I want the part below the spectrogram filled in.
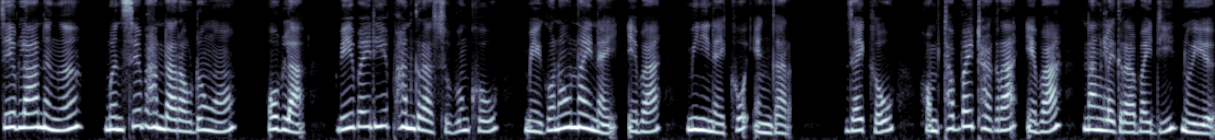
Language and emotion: Bodo, neutral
